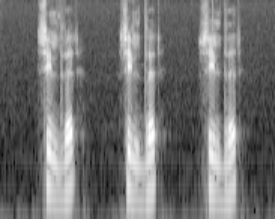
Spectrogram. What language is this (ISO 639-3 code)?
nor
